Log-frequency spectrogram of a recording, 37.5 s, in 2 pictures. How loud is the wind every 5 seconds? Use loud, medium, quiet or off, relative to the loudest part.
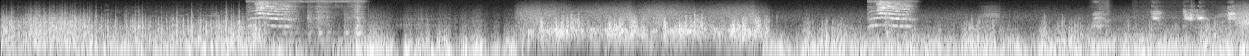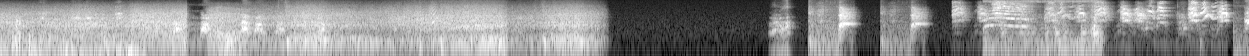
loud, loud, loud, loud, loud, loud, off, off.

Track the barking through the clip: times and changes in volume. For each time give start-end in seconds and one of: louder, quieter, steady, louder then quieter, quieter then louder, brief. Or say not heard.
16.3-23.7 louder
30.3-37.4 quieter then louder.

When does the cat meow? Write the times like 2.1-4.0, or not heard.
3.6-5.5, 13.0-13.8, 33.5-35.3.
